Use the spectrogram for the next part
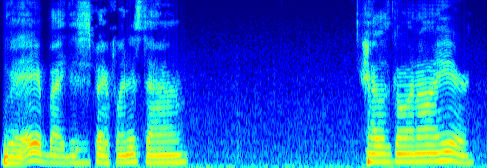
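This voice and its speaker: A man giving casual commentary on a story game, reacting loudly and with slang. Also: fairly even intonation, moderate pace. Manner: loud slangy reactions, jumps up in pitch when outraged. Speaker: gaming video creator. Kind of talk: casual let's-play commentary.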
